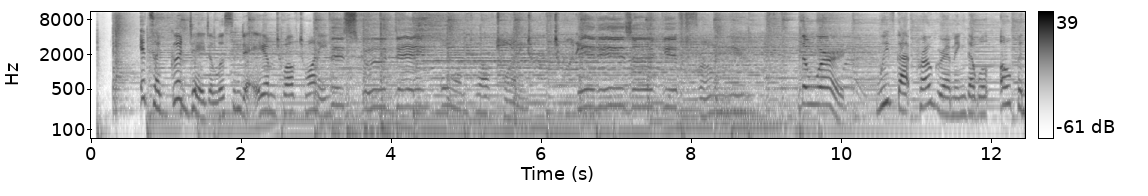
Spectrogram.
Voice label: Christian VO; Christian VO Demo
